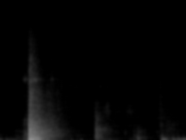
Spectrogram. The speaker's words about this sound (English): Open the door. Close the door.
